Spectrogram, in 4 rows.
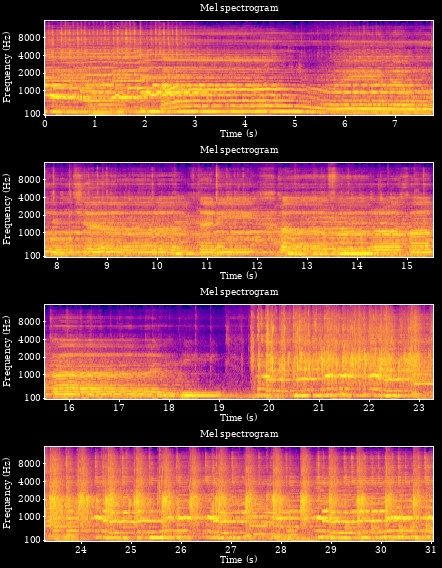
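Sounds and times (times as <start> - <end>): orchestra playing melodic lines: 0.0 - 4.4, 19.6 - 31.0
man singing wavering vocal line: 2.2 - 19.1.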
